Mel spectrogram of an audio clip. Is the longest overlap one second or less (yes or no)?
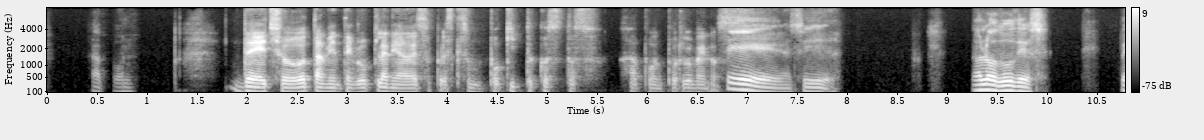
yes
